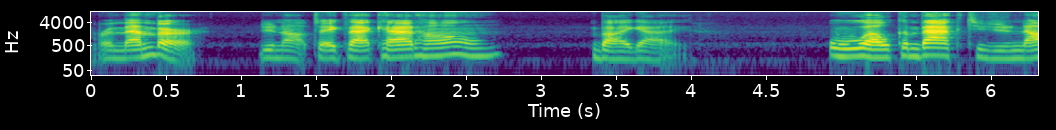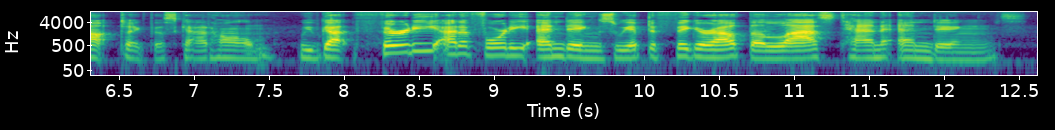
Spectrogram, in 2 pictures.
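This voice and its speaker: A gaming streamer with a fairly low, pushed, bright voice that rings clear and resonant plays through a game. She alternates between theatrically reading the story text aloud and chatting casually with viewers. Game music plays behind her.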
